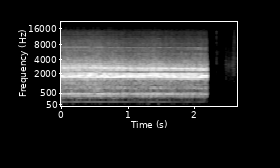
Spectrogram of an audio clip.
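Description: A food processor whirs steadily while mixing peanut cracker dough, a loud, even motorized drone that runs for about two seconds and then cuts off abruptly into near silence.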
